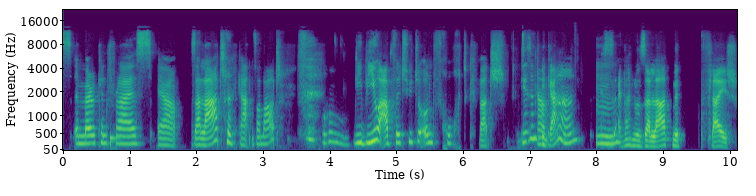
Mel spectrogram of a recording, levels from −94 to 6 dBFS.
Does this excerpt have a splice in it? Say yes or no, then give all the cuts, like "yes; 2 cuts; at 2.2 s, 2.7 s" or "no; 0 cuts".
yes; 3 cuts; at 1.9 s, 6.7 s, 8.0 s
